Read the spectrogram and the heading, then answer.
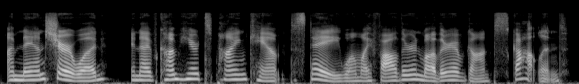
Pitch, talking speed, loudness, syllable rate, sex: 195 Hz, 220 wpm, -19 LUFS, 5.2 syllables/s, female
